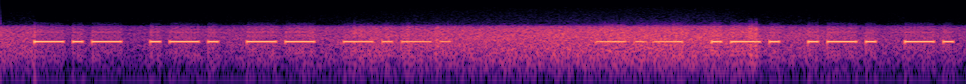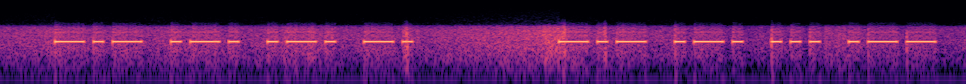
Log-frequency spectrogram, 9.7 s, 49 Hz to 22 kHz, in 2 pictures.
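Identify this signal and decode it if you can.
Morse code, heard as a keyed tone, about 25 wpm, 1060 Hz. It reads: KRMC KRRN KRRN KRSW
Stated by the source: Morse from KPH's Night of Nights XX maritime radiotelegraphy event, received in Chiapas, Mexico about 3,800 km away on a Kenwood R-600 with a grounded 10 m long-wire antenna.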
